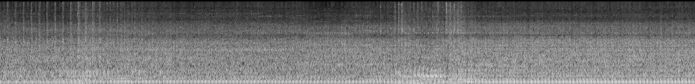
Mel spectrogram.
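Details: Snowblower small single-cylinder engine after smoke possibly from owner tipping it to drain gas, plug torqued in: steady even fast beat, no misses or surging; running fine.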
